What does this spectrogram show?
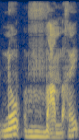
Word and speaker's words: novembre: Y como veis, es también fundamental pronunciar no vamje. Es importante la pronunciación que, como digo, hace falta colocar las paletas en el labio inferior.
